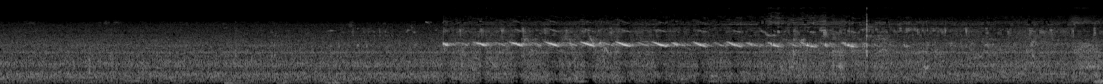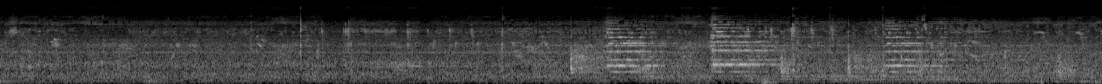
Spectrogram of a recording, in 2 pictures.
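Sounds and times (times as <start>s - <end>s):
steady hiss: 0.0s - 22.0s
bird rapid high chirps: 4.4s - 14.3s, 15.3s - 22.0s.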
